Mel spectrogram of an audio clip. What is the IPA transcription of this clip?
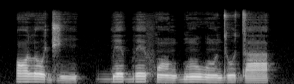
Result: ɔ˦ l o˦˨ d͡ʒ i˨ | ɡ͡b e˦ b e˦ f ɔ̃˧ ɡ͡b ũ˦ w ũ˧ d u˧ d a˧

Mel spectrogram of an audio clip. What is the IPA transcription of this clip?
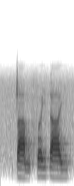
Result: ʈ a˨˩ m f ə˧ j ɗ a˧ j

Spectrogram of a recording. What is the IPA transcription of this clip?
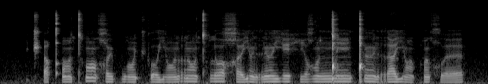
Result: t͡ʃʼ ə˩ qʼ ɔ̃˩ tʰ ɔ̃˥˨ χ ʉ˩ p w ɔ̃˩˥ t͡ʃʼ o˩ j ɔ̃˩˥ r ɔ̃˥˨ tʰ l o˥ χ ə˩˥ j ə̃˩ r ə̃ː˥ j e˥ h i˩˥ ʁʷ ə̃˥ ŋ͡ǃ ẽː˥ ǃ ə̃ː˥˨ r a˥ j ɔ̃˩ qʷ ə̃˥ χʷ ɜ˩˥

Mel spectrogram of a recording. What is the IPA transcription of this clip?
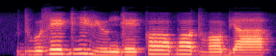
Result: dʱ u˨ z eː˦ ɡʱ i˦ vʲ ɯː˩ ŋ ɡ eː˩ k ɔː˦ b ɔː˦ dʱ ɔː˨ bʲ aː˨

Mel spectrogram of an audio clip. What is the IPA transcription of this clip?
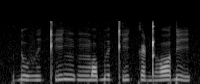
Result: ɗ u v i kʼ i ŋ u ŋ͡m ɔ b e kʼ i k a ɖʱ ɔ ɗ i

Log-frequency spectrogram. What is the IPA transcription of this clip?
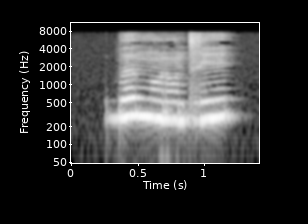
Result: b ɐ ŋ ɔ̃ ɾ ɔ̃ d͡z ɪ

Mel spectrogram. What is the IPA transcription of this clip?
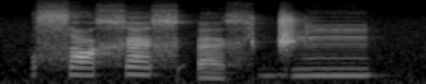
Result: s ɑ˥ x æ˥ x ʔ æ˩ x d͡ʒ ĩ˥

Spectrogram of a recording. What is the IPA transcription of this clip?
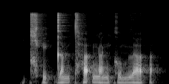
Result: t͡ɕʰ e˨˩ k̚ d a˥˩ m tʰ a˥˩ ʔ ŋ a˨˩ ŋ k o˩˦ m l a˨˩ ʔ

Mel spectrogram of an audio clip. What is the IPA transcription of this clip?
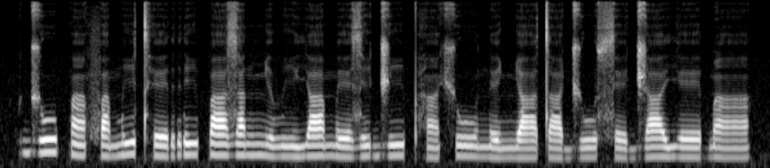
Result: d͡ʒ uː˦ p ã˨ f a˨ m iː˦ tʰ eː˨ r iː˦ p aː˦ z a˦ n ɲ ɪ˨ β iː˨ j aː˦ m eː˨ z i˦ d͡ʒ iː˦ pʰ ã˨ ʃ uː˦˨ n e˨ ɲ aː˨ t a˨ d͡ʒ uː˨ s e˨ d͡ʒ aː˦ j eː˦ ɓ ã˦

